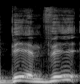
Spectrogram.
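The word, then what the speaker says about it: BMW: dans sa voiture une BMV noire de 1995 et BMV est la bonne prononciation parce que je vous vois venir en commentaire et le dit embrasse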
